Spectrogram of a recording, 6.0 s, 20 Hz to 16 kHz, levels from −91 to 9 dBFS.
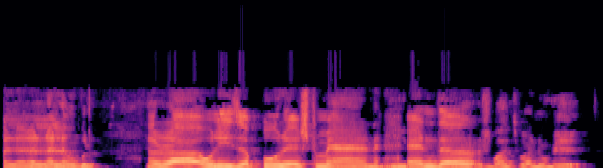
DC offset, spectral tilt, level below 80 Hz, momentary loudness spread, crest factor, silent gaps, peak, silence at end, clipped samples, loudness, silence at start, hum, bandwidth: under 0.1%; -6 dB/octave; -52 dBFS; 10 LU; 12 dB; none; 0 dBFS; 0.25 s; under 0.1%; -13 LUFS; 0.05 s; none; 7.8 kHz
